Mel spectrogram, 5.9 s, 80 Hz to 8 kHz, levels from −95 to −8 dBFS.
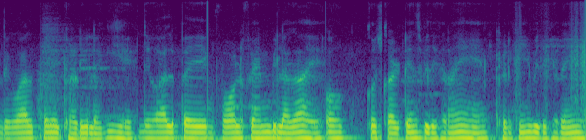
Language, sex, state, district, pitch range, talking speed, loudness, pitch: Hindi, male, Jharkhand, Sahebganj, 120-125 Hz, 245 wpm, -20 LUFS, 125 Hz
